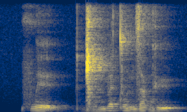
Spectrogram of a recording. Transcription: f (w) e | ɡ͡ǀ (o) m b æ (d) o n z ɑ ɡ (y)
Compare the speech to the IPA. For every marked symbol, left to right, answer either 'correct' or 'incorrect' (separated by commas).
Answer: correct, correct, correct, correct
